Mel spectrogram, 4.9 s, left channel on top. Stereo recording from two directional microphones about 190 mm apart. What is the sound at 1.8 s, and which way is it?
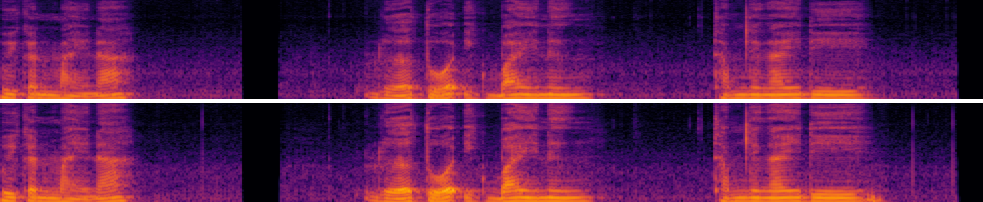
Speech, 20° right (ahead or behind).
